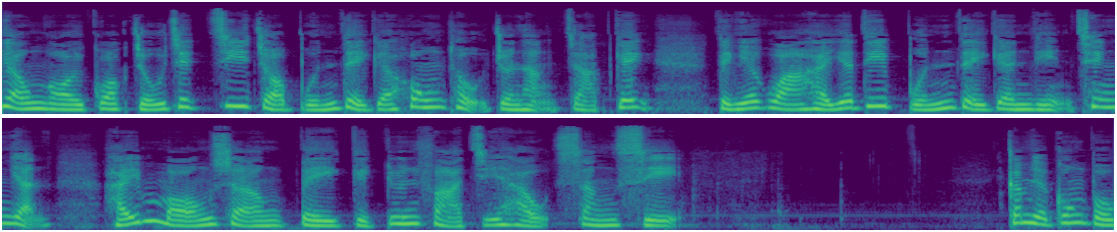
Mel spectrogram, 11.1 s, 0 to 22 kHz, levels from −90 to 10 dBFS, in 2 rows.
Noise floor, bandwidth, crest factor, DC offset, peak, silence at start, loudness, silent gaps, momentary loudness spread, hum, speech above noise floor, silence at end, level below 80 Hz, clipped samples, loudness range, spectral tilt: -62 dBFS; 16.5 kHz; 14 dB; under 0.1%; -4 dBFS; 0 s; -19 LUFS; none; 5 LU; none; 44 dB; 0 s; -60 dBFS; under 0.1%; 4 LU; -5.5 dB/octave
